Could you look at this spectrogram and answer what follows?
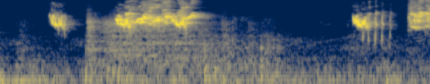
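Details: Happy budgie chirping with clear high, scratchy chirps. Short twittering phrases are broken by a quiet pause, then another bright burst at the end.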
